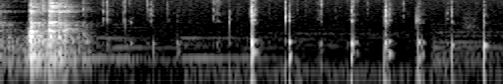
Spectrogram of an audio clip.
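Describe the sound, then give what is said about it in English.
Wine being poured into a glass: a short rustling burst, then a steady run of about eight quick glugging pulses with faint clinking tones. Nobody speaks. “Wine for all. Let's give you a pour.”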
